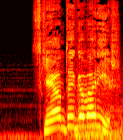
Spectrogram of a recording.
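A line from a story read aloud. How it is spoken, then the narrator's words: Shouting from another room. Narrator (Russian): закричал Мортимер из гостиной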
